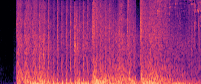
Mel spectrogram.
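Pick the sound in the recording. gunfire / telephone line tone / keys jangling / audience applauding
gunfire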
